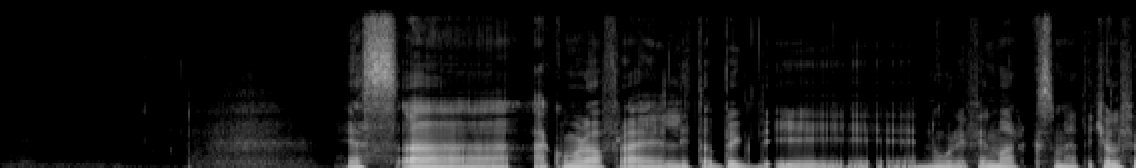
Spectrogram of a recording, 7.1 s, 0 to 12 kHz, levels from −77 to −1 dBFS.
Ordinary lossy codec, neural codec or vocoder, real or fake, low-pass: none; none; real; 10.8 kHz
